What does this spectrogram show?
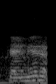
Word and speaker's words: कैमरा: इसी तरह से कुछ लोग सिगरेट का उच्चारण सिगारेट बोल करते हैं, या होटल का उच्चारण होटल करते हैं, या कैमरा का उच्चारण कैमेरा करते हैं।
